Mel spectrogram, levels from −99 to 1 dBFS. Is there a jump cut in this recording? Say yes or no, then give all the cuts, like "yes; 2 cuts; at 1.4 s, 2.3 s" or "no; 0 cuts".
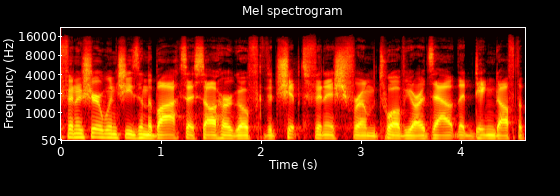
yes; 1 cut; at 2.0 s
